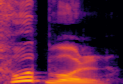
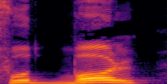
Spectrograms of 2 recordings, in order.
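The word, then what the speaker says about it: futbol: fútbol sin acento, porque en México no decimos fútbol, decimos fútbol. Entonces, si ustedes escriben fútbol, por favor, muchachos, muchachas, quítenle el acento que le pone el autocorrector porque no lleva no lleva tilde.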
